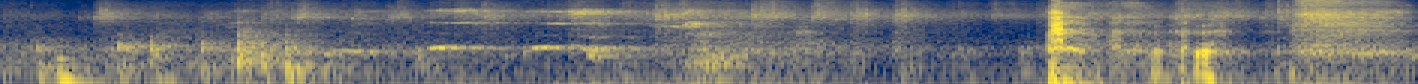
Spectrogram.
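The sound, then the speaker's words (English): Dogs make a commotion, with whiny high-pitched yelps and a sharp, loud bark-like burst near the end, set against a faint background hum. “Yeah, it took everything in me as a Somali not to let those dogs scare me to death, I'll tell you that much.”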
